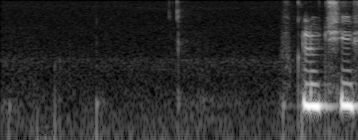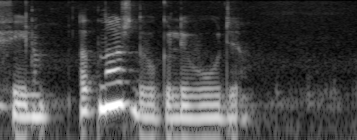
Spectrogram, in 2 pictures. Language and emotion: Russian, sad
